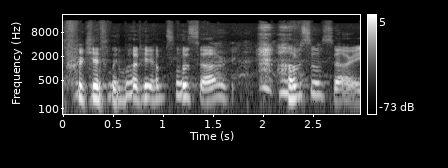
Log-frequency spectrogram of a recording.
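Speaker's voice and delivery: mock weepy, tearful, crying voice. Retelling apologizing to a son in bed: imitating his own crying. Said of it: "Dad crying in bed, being like".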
